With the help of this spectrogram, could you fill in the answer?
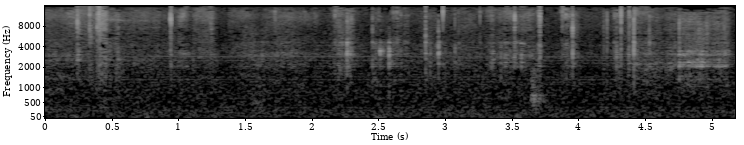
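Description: A solid dark hardwood carving of a running horse on a base, about 30 cm long, is scratched and tapped with long artificial nails. Quiet, bright clicks and scratchy ticks rise over a steady low hiss, with several sharp taps standing out.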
